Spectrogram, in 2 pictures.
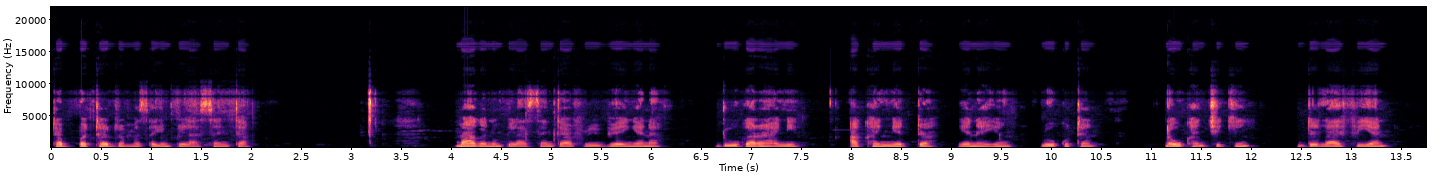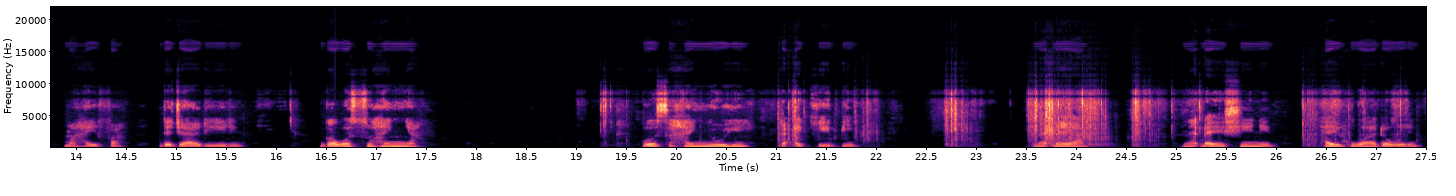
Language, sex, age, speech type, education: Hausa, female, 30-45, spontaneous, tertiary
